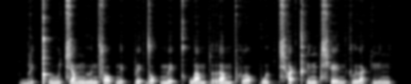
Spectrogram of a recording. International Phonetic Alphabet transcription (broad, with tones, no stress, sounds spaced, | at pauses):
b i˦˥ t̚ kʰ uː˧ t͡ɕ a˧ m ŋ ɯː˧ n s ɔː˨˩ p̚ n e˨˩ k̚ p e˨˩ ʔ d ɔː˨˩ p̚ m e˥˩ ʔ kʰ w a˧ m p r a˧ m pʰ l ɔ˨˩ ʔ k w ɯ˥˩ k̚ t͡ɕʰ a˦˥ k̚ tʰ i˥˩ n t͡ɕʰ e˨˩ n k l ɯ˧ a̯ k i˧ n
